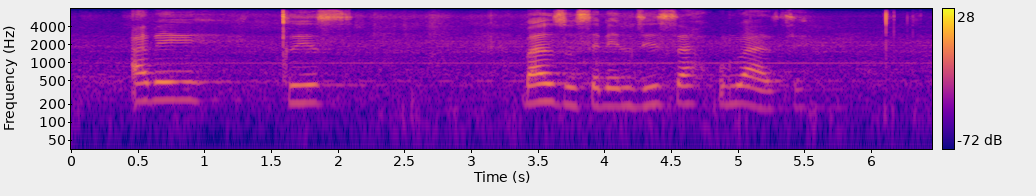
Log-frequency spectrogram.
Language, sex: Zulu, female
